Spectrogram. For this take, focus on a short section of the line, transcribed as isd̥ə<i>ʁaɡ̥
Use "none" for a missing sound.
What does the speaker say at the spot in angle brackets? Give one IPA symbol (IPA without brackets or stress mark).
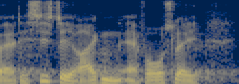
i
